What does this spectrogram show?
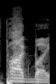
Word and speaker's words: Pogba: I mean, yeah, how do you pronounce it? Is it Pogba? It's Pogba, yeah.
